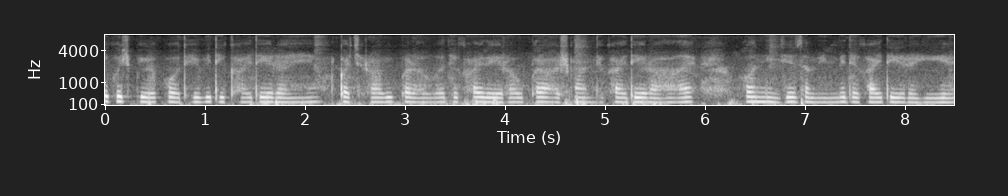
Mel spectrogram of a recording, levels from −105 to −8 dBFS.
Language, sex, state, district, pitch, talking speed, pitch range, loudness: Hindi, female, Bihar, Madhepura, 185 Hz, 220 wpm, 180-195 Hz, -20 LUFS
